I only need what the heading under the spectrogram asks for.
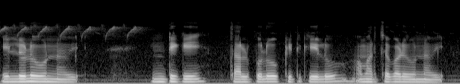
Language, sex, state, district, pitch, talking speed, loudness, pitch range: Telugu, male, Telangana, Mahabubabad, 125 Hz, 90 wpm, -16 LUFS, 120-130 Hz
